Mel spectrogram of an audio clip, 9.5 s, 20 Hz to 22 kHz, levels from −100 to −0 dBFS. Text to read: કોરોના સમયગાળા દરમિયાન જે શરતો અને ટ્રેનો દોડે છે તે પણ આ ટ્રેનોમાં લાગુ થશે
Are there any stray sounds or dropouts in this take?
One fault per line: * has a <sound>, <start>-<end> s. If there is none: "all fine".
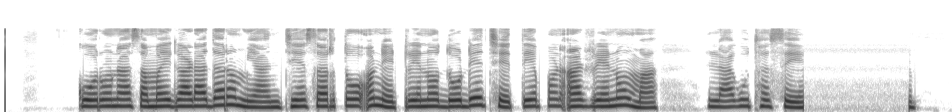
all fine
